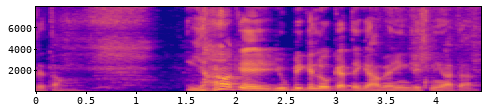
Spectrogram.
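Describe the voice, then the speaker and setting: A man speaks with a fairly high pitch and ordinary pitch variation. His tone is dark and mellow. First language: Bengali (speaking Hindi). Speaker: retired army officer and SSB assessor. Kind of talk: interview.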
